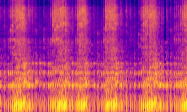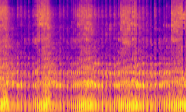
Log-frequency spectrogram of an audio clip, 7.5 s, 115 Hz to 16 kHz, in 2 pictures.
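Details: 1974 Honda XR75, first start after a two-year restoration, on non-ethanol high-octane fuel after a suspected fuel air block, choke off. Small single blips in rhythmic rises and falls; it runs cleanly but still wants tuning.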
